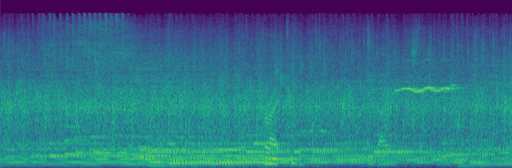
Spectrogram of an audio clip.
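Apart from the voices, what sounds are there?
audience applauding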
